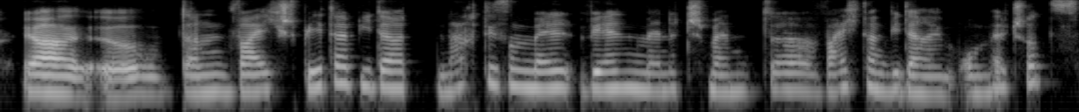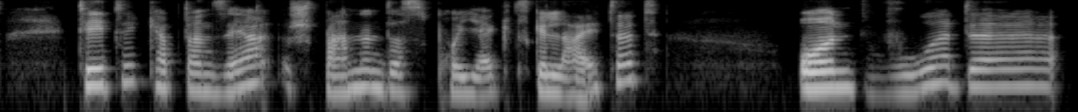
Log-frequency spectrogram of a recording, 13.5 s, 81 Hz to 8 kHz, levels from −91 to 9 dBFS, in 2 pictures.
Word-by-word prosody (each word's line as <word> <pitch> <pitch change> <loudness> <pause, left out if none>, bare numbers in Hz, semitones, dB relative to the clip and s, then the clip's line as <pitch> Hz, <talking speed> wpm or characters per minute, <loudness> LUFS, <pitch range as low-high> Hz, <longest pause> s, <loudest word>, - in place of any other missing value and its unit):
Ja, 185 -2 +9
äh, 165 +1 0
dann 185 0 -5
war 195 0 +2
ich 205 0 +2
später 245 +4 -2
wieder 225 -2 -1 0.2
nach 190 +2 -10
diesem 240 -3 -5
Mill 220 0 -1
Villenmanagement, 200 -2 -4
äh, 200 -2 -7
war 195 +1 -5
ich 225 0 -7
dann 210 -3 -6
wieder 185 -3 -2
im 175 -1 -11
Umweltschutz 225 +9 -6 0.5
tätig, 245 +4 +4
habe 215 0 -1
da 200 - -1
'n 195 -1 -2
sehr 215 +9 0
spannendes 200 -1 -2
Projekt 175 -1 -6
geleitet 205 - 0 0.9
und 220 +1 +8
wurde 235 +6 -3
205 Hz, 125 wpm, -27 LUFS, 185-230 Hz, 0.9 s, Ja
